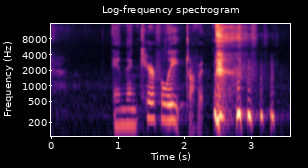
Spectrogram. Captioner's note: chuckles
